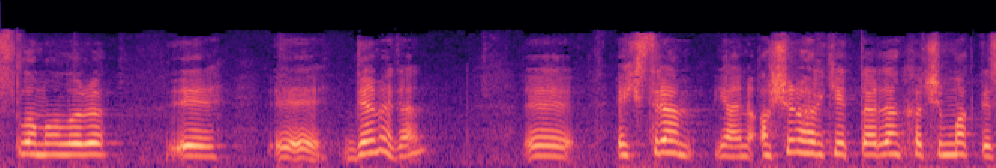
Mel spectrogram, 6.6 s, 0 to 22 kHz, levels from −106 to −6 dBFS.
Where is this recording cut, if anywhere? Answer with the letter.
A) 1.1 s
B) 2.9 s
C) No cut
A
